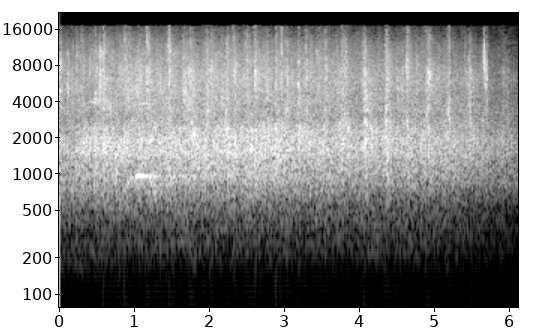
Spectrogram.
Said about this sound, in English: Clap for Jesus this morning.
